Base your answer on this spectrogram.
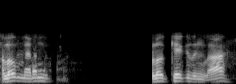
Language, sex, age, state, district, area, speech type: Tamil, female, 18-30, Tamil Nadu, Dharmapuri, rural, conversation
